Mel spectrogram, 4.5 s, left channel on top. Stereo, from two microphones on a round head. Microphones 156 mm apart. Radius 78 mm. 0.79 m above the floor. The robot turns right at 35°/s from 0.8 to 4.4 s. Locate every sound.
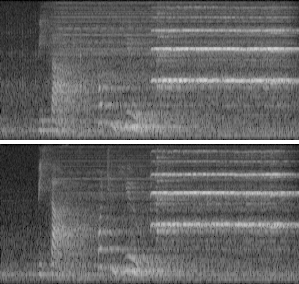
0.6 s a woman speaking: 85° right, 0.9 m; by 2.1 s 40° right, 0.9 m
2.2 s a violin: 95° right, 1.2 m; by 4.3 s 25° right, 1.2 m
